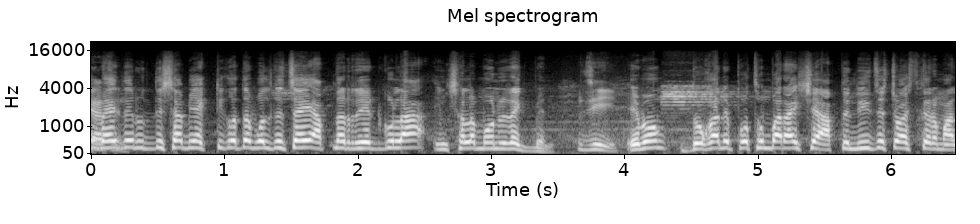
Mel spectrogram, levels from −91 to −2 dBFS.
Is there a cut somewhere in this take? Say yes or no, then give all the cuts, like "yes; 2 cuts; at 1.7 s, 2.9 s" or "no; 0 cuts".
no; 0 cuts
